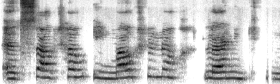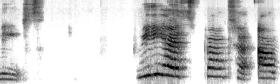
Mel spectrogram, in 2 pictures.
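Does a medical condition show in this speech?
Yes: cerebral palsy.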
